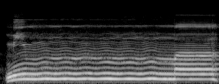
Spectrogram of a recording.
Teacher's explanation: mim yang bertasdid guna musaddada mim kita dengungkan dan ditahan selama 3 harokat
